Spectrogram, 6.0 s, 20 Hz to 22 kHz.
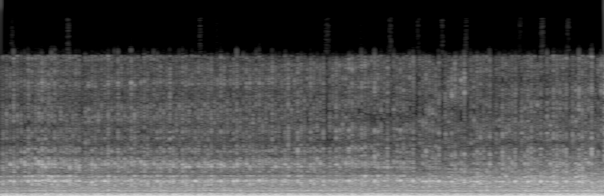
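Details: Massey Harris 22 tractor, very cold, sticky clutch, plenty of gas, fuel line suspect: slow, uneven starter chugging turns engine over but it never catches; cranks but won't start, cause suspected, not confirmed.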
